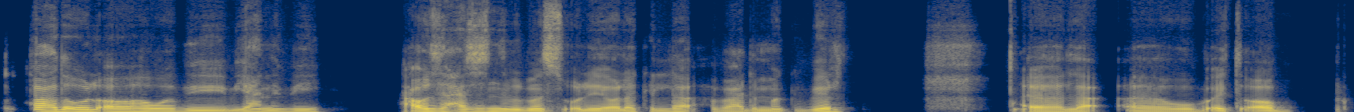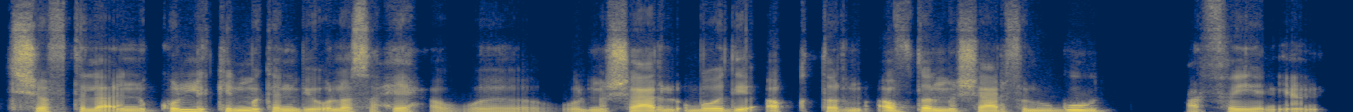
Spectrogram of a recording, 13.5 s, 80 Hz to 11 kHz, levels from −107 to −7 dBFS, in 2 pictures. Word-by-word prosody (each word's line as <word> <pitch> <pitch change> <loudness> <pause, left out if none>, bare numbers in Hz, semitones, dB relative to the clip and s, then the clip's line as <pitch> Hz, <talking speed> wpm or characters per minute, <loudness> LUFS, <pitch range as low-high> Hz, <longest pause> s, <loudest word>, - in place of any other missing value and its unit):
كنت - - -24
أقعد 190 -2 +6
أقول 175 +2 +5
آه، 155 -1 +4
هو 145 -1 +3
بي 130 -2 -1
يعني 135 +1 0
بي 130 0 -4 0.4
عاوز 150 -1 +5
يحسّسني 135 +2 +1
بالمسؤولية، 105 -2 +1
ولكن 135 +5 -2
لأ، 155 +1 -1
بعد 95 -1 -4
ما 95 0 -2
كبرت 150 - 0 0.9
آآ، 95 0 +2
لأ 95 - 0
وبقيت 95 +2 -1
أب، 125 +1 +3 0.2
اكتشفت - - -2
لأ - - +3
إن 100 -1 -1
كُلّ 145 +10 +2
كلمة 140 -1 +2
كان 100 -3 0
بيقولها 105 +5 +1
صحيحة 110 - -4
و - - -12 0.5
والمشاعر 90 +6 +1
الأبوة 105 +2 0
دي 110 +1 +1
أكتر 100 -2 -2
أفضل 120 -3 +4
مشاعر 110 +3 +1
في 105 - -9
الوجود، 95 +1 +1 0.4
حرفيًا 100 -3 -2
يعني. - - -7
115 Hz, 175 wpm, -24 LUFS, 100-135 Hz, 0.9 s, أقعد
